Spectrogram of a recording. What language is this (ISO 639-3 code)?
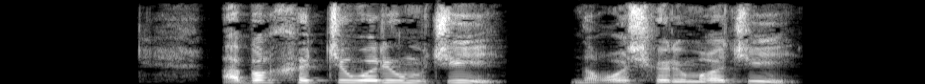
kbd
